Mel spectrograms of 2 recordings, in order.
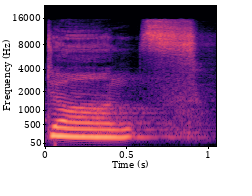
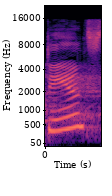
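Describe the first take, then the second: First: It is said in a fancy, posh voice. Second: It is said in a plain, ordinary voice.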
